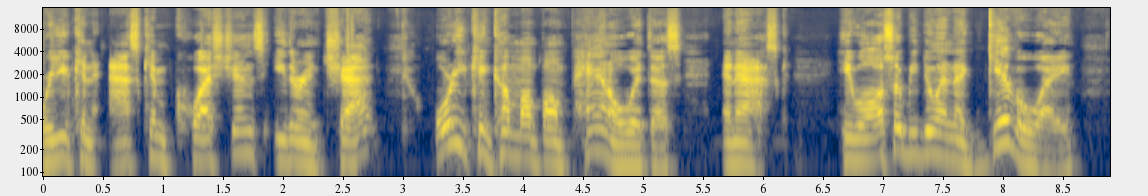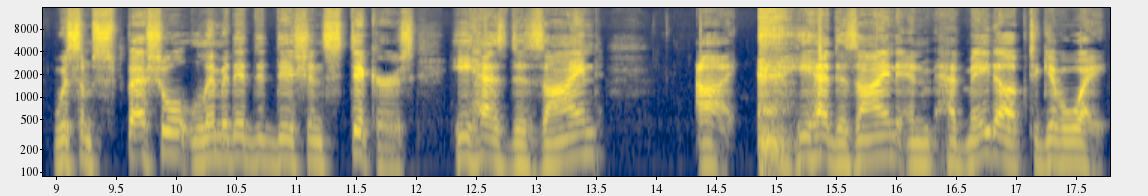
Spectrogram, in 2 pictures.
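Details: Adult speaker; Ordinary speech.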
